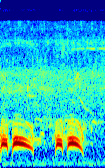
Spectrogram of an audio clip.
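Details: Ground-decoy male spotted dove: two clear phrases, each a quick short coo followed by a longer smooth one, in a quiet setting with a faint low hum.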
